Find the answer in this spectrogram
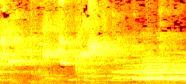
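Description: Live court sound in an echoing sports hall: a basketball bouncing and players' voices, with a held shout near the end.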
